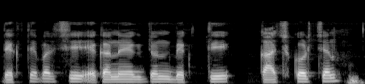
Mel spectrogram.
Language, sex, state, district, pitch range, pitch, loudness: Bengali, male, Assam, Hailakandi, 115-135 Hz, 125 Hz, -17 LUFS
